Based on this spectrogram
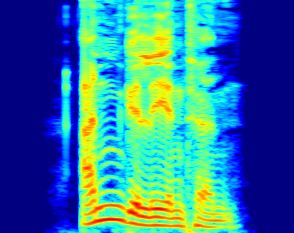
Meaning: inflection of angelehnt: 1. strong genitive masculine/neuter singular 2. weak/mixed genitive/dative all-gender singular 3. strong/weak/mixed accusative masculine singular 4. strong dative plural
- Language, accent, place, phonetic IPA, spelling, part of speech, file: German, Germany, Berlin, [ˈanɡəˌleːntn̩], angelehnten, adjective, De-angelehnten.ogg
